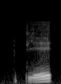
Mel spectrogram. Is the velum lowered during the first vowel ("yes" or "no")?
no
